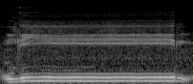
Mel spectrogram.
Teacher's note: یا مدہ ہے یا پر جزم اس سے پہلے زیر لیل لمبا کیا لیل کیونکہ یا کے اوپر جزم اس سے پہلے زیر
